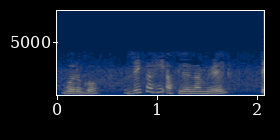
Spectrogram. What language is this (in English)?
Marathi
